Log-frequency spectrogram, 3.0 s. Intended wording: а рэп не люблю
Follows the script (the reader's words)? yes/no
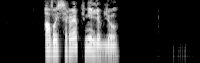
no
